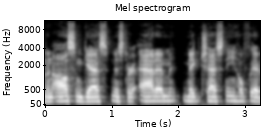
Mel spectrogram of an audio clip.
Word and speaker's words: McChesney: and we have an awesome guest Mr Adam Mick chestney hopefully I pronounced your last name correctly yes sir by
